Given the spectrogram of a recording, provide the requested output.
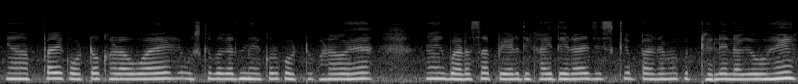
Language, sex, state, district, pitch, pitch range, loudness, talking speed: Hindi, female, Uttar Pradesh, Budaun, 250 Hz, 245-260 Hz, -21 LUFS, 225 wpm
